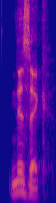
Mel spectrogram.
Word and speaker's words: Nizic: what is the correct way of pronouncing your surname? Nizic.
